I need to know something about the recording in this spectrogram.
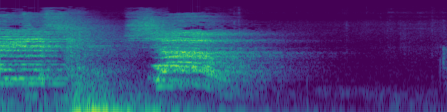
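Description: A choir of young voices sings a final chord that rings out in a large hall.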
